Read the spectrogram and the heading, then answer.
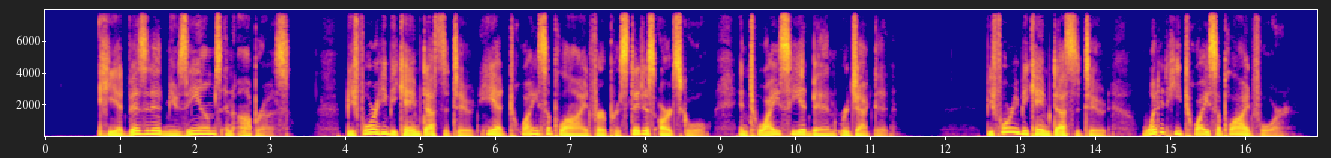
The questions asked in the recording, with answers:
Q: Before he became destitute, what had he twice applied for?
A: Before he became destitute, he had twice applied for a prestigious art school.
